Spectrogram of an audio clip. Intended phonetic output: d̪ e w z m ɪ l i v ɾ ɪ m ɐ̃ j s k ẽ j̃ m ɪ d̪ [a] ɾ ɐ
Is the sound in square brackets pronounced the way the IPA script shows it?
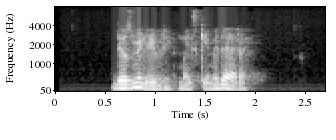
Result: no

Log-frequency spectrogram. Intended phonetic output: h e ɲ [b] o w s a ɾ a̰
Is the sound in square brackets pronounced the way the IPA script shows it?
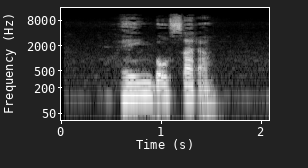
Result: yes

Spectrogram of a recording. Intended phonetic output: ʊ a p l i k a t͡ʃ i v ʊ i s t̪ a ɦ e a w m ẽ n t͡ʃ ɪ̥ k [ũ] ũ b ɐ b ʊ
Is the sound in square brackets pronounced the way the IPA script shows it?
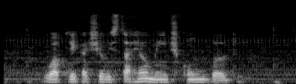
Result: no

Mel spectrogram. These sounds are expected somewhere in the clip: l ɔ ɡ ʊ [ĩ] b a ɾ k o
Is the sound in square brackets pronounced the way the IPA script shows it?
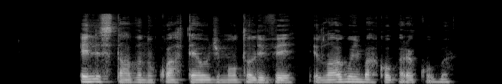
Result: no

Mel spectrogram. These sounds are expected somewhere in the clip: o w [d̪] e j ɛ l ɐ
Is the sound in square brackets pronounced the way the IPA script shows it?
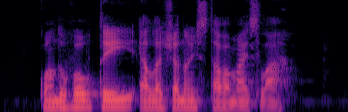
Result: no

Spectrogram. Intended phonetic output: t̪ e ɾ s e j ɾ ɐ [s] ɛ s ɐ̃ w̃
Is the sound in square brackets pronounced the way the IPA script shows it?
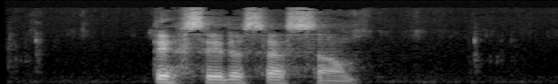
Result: yes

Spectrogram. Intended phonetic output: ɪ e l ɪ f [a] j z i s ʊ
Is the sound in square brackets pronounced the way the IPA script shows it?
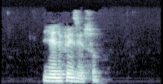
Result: no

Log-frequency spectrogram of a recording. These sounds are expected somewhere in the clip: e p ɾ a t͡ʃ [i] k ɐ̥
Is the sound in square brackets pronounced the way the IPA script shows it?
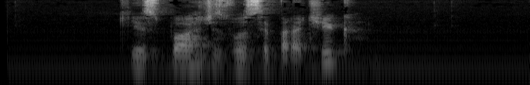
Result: yes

